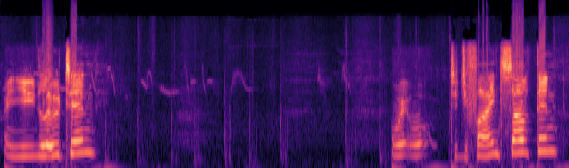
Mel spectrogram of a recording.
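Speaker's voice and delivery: high-pitched morphed voice; squirrel voice. Acted. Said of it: "talk in this squirrel voice".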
